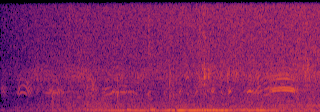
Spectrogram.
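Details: Male greater prairie chickens on a lek performing their spring mating display in March or April: a low, steady moaning boom swells in and holds for about two seconds. Faint higher bird calls and rustling noise sit in the background.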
